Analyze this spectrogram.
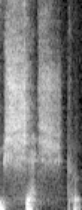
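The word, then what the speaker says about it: Šeško: In his name have little V's on top. V's, turning it into an SH sound. So Sheshko.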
